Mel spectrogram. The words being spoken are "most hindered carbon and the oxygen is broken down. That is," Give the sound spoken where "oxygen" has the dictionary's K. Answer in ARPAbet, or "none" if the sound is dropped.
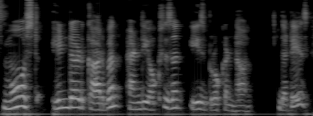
K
